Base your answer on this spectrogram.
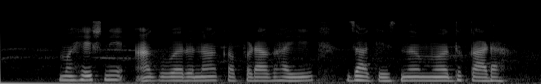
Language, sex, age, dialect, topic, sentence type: Marathi, male, 18-24, Northern Konkan, agriculture, statement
